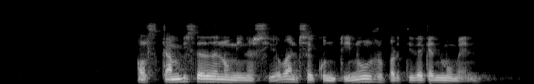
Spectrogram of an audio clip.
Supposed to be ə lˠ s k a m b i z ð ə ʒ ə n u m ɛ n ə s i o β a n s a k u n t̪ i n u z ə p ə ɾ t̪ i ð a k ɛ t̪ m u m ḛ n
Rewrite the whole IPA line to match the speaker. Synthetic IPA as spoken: ə lˠ s k a m b i z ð ə ð ə n u m i n ə s i o β a n s e k u n t̪ i n u z ə p ə ɾ t̪ i ð ə k ɛ t̪ m u m ḛ n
